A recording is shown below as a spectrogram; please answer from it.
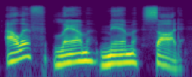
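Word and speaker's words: المص: The verse kicks off with those four letters, alf, lamb, mim, sad. And they're not pronounced as a word. They're recited individually.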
